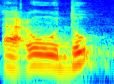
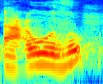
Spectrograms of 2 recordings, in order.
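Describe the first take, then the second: First: The middle consonant is a plain d sound. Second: The middle consonant is a soft th sound. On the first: It means I return. The speaker calls it wrong. "si tú dices a'udu billahi minash shaitanir rajim, ahí alteras totalmente el significado" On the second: It means I seek refuge. The speaker calls it right. "a'udhu me, me refugio en Allah"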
